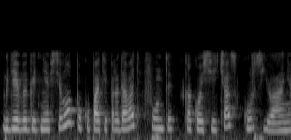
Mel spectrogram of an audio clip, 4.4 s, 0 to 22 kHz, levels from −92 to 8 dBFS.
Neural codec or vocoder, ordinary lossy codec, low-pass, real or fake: none; Opus, 32 kbps; 5.4 kHz; real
